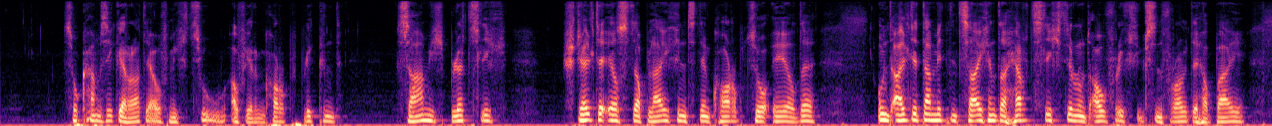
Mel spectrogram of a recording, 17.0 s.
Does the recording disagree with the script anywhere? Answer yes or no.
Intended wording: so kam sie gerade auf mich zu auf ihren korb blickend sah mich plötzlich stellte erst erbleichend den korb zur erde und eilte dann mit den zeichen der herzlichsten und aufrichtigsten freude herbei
no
